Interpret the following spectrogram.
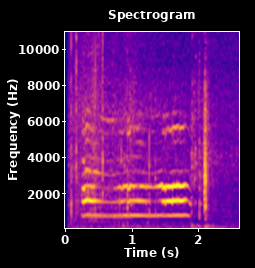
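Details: Domestic cat, a brown tabby and white with a kinked tail, meowing at someone's feet indoors: one long drawn-out meow of about one and a half seconds, steady then falling at the end, followed by faint clicks.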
